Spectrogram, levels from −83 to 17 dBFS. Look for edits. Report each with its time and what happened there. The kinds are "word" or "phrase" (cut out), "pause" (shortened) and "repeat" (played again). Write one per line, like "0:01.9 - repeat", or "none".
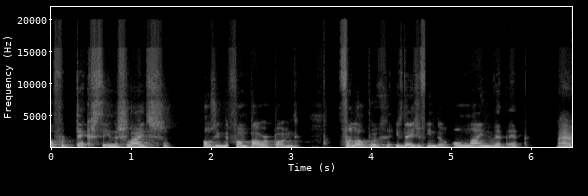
0:02.2 - word
0:04.7 - phrase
